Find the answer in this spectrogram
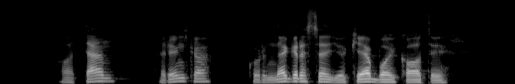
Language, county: Lithuanian, Vilnius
